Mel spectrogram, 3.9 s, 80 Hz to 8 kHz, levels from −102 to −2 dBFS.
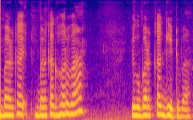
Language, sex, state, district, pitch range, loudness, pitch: Bhojpuri, female, Bihar, Muzaffarpur, 175-225 Hz, -14 LUFS, 205 Hz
